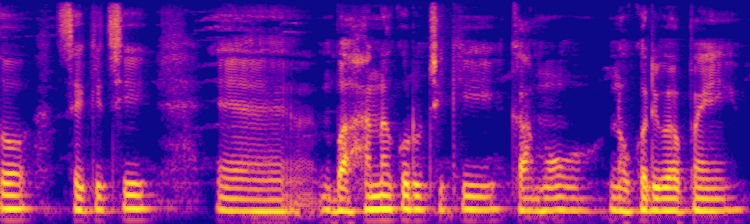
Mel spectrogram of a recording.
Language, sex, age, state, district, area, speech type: Odia, male, 18-30, Odisha, Mayurbhanj, rural, spontaneous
